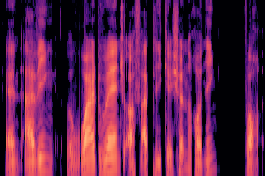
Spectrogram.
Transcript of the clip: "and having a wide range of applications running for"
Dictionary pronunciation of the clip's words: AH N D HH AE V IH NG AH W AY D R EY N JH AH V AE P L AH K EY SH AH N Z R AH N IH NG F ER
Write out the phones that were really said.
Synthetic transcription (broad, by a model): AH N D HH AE V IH NG AH W AY D R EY N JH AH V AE P L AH K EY SH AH N R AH N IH NG F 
